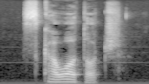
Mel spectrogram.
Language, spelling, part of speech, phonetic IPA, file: Polish, skałotocz, noun, [skaˈwɔtɔt͡ʃ], Pl-skałotocz.ogg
